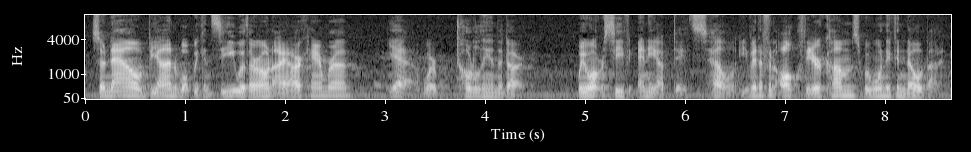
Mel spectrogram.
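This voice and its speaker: A man's voice: medium pitch, steady tone, fast, fairly bright tone, a little hiss or hum, natural voice. An actor playing an anxious, protective male bunker technician and new father in an audio drama. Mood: grim, worried.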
